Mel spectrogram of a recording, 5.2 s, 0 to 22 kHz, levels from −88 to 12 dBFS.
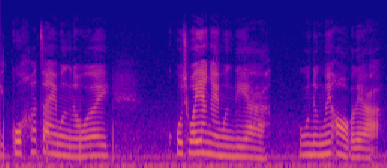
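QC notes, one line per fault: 0.04–1.51 s, train of clicks: a regular ticking at about 6.9 clicks per second, roughly ten near-identical pops standing well above the speech, around 10 dB louder at their peaks. Repeated pulses like these likely come from nearby equipment interference or a faulty connection or power supply.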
